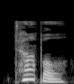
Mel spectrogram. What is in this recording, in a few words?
"Topple", English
